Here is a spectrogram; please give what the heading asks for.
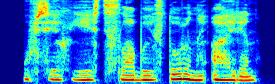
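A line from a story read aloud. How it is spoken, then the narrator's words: Quiet. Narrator (Russian): тихо произнес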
